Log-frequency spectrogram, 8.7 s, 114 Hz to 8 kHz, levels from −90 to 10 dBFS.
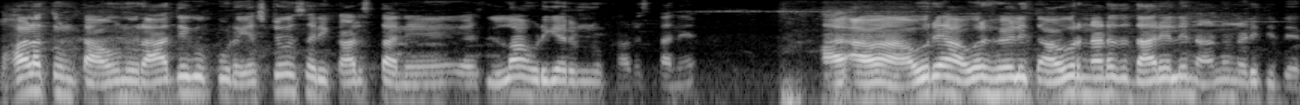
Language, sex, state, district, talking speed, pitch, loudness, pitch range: Kannada, male, Karnataka, Dharwad, 150 wpm, 155 Hz, -14 LUFS, 145-175 Hz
